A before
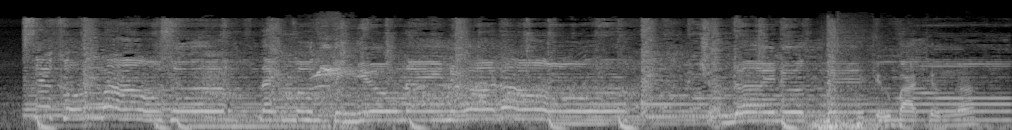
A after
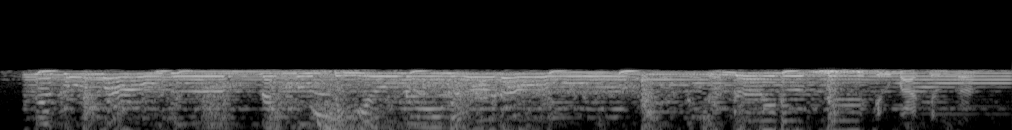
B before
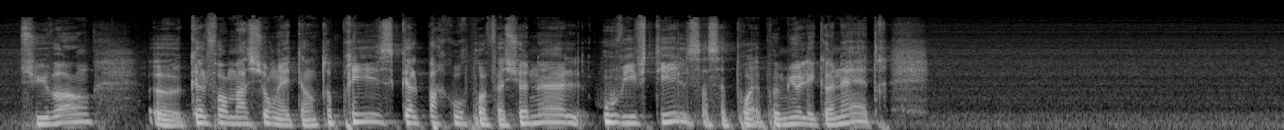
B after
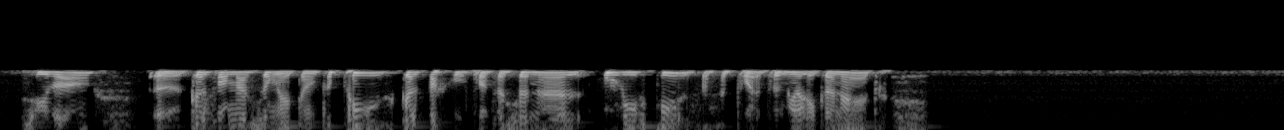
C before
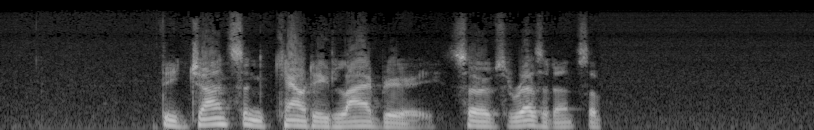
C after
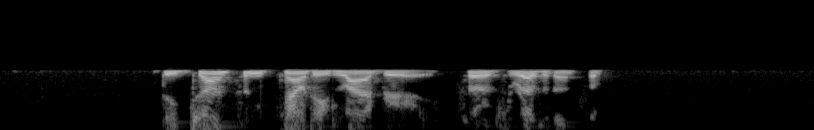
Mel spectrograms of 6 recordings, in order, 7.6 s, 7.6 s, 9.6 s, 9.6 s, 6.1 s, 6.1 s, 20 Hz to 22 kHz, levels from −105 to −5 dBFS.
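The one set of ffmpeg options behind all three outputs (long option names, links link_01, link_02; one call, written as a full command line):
ffmpeg -i in.wav -filter_complex "[0:a]highshelf=frequency=2200:gain=-7,afftdn=noise_reduction=19:noise_floor=-51,lowpass=frequency=2400:width_type=q:width=0.5098,lowpass=frequency=2400:width_type=q:width=0.6013,lowpass=frequency=2400:width_type=q:width=0.9,lowpass=frequency=2400:width_type=q:width=2.563,afreqshift=-2800,equalizer=frequency=190:width=3.1:gain=-6,acrossover=split=380|650|1900[link_01][link_02][link_03][link_04];[link_01]bandreject=frequency=95.18:width_type=h:width=4,bandreject=frequency=190.36:width_type=h:width=4[link_05];[link_05][link_02][link_03][link_04]amix=inputs=4:normalize=0,volume=-2dB" out.wav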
